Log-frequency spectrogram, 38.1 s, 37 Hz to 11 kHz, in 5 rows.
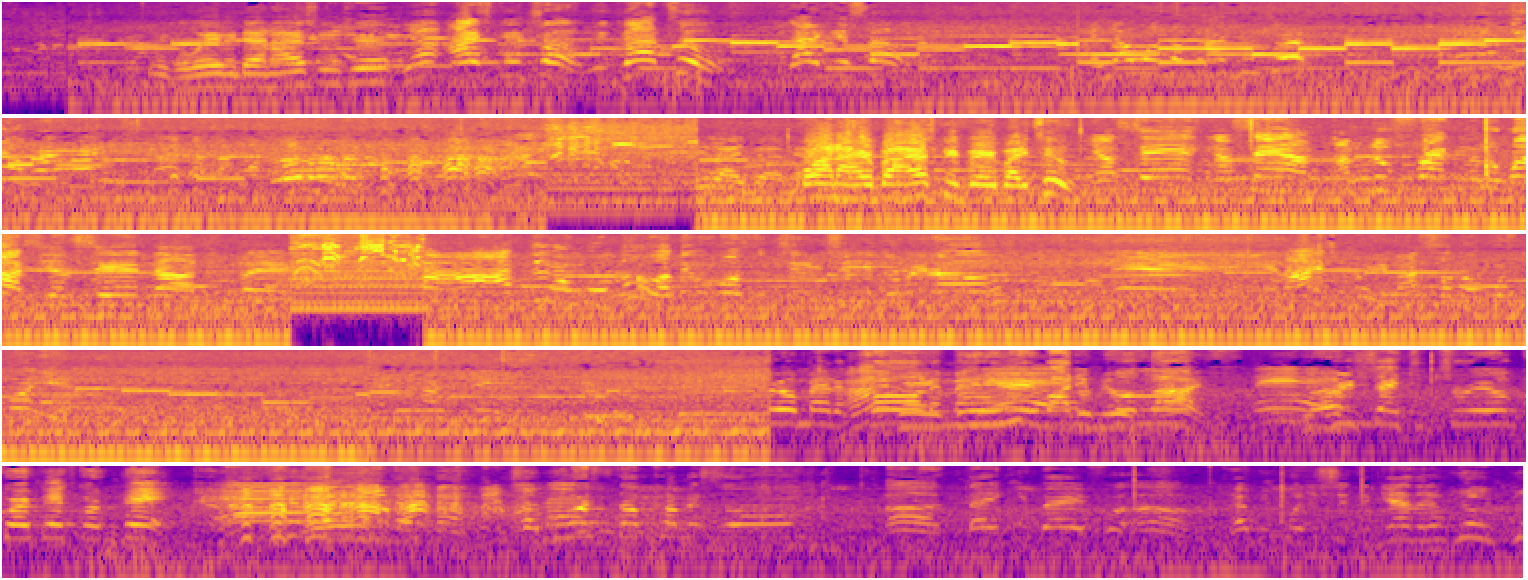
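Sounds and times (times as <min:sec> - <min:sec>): truck engine hum: 0:00.0 - 0:26.8
ice cream truck chime melody: 0:00.0 - 0:28.2
voices: 0:05.2 - 0:23.8, 0:24.7 - 0:38.0.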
